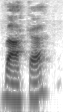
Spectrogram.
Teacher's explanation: a bilabial fricative which we don't really have in english but so we have a stop becoming a fricative you see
